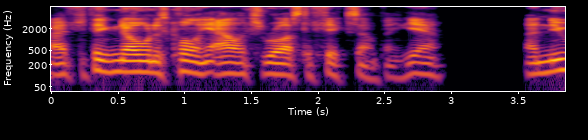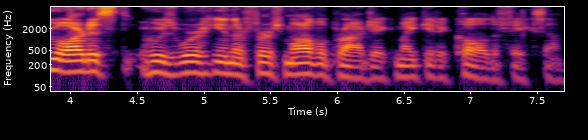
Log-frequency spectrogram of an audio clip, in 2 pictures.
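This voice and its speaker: Big swings in loudness run through a man's fairly quick speech in a dark, mellow tone. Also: medium pitch for a man, ordinary pitch variation. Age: 60s. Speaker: YouTube comics show host. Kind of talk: casual chat. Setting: live stream.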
